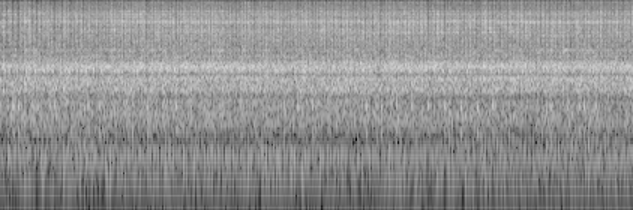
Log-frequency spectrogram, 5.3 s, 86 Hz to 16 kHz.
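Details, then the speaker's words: Tracey's Johnson 25 hp two-stroke outboard idling steady and even with no sneezing after a lean-sneeze fix without carb removal (slow-speed needle suspected clogged, throttle butterfly/idle nut adjusted); possibly missing thermostat; normal idle. "well I think that worked ladies and gentlemen thank God sounds good right"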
